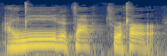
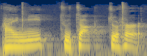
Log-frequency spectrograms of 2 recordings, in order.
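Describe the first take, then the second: First: Words run together and the H is dropped. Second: Each word is said separately, with a full H.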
